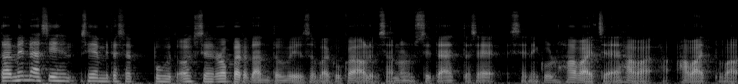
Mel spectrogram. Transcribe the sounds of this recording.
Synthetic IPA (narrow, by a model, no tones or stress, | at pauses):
t̪ɑimenːæːsiːhensiːhemit̪æssepuhut̪ʔoiksseropert̪ɑnt̪onʋḭlsoʋɑ̰ikukɑo̰lissɑ̰nonussit̪æet̪ːæsesḛnḭːŋkunhɑʋɑit̪sḛːhɑʋɑhhɑʋɑ̰it̪ːɑʋɑ̰ː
